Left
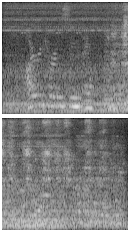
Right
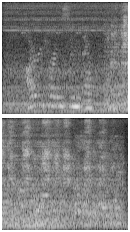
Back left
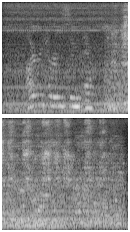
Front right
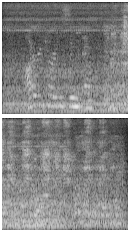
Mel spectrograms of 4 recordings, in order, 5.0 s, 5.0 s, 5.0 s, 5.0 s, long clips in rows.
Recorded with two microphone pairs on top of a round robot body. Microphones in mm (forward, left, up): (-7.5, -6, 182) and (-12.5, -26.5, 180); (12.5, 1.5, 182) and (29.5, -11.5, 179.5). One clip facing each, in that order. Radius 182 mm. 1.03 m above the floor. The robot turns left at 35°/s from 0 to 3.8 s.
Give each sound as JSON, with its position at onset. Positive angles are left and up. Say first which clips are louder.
{"t": 0.5, "sound": "a woman speaking", "louder": "even, front right 3 dB", "azimuth_deg": 10, "distance_m": 2.5}
{"t": 2.0, "sound": "a bird", "louder": "right 2 dB, front right 2 dB", "azimuth_deg": -35, "distance_m": 1.5}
